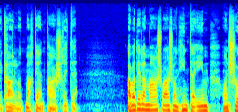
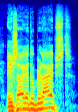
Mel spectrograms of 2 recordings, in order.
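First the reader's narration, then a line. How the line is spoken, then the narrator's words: Call. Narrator (German): rief er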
